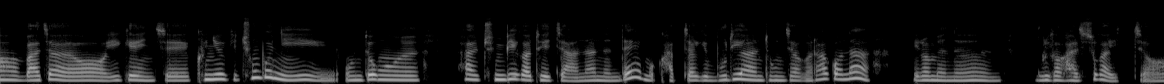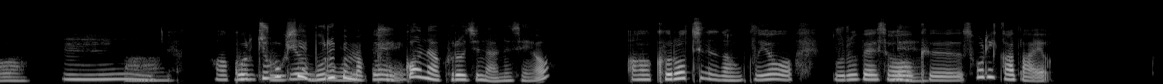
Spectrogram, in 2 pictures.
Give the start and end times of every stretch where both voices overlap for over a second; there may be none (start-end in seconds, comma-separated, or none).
14.0-15.7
